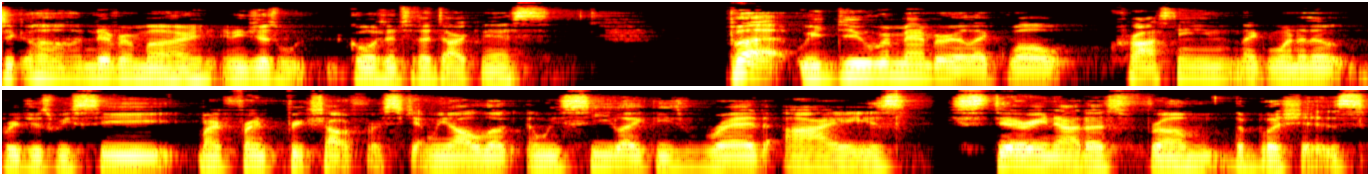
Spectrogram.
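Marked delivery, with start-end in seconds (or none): 0.1-1.1 put-on stoned voice. Retelling what a dude from the bushes said: imitating a stoned guy. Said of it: "really stoned".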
